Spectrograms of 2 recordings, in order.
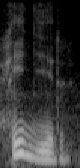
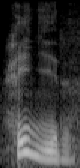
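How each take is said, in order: No difference in how they are said.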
